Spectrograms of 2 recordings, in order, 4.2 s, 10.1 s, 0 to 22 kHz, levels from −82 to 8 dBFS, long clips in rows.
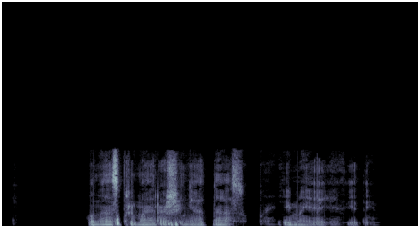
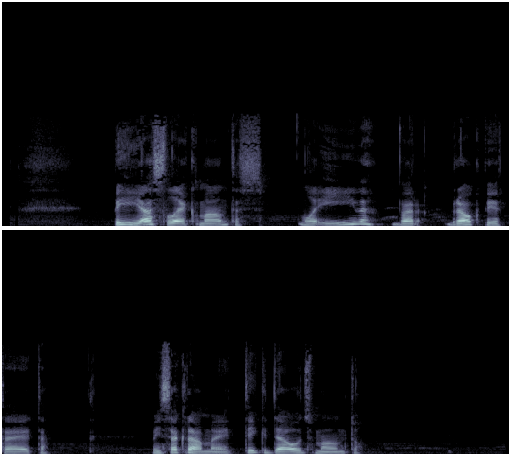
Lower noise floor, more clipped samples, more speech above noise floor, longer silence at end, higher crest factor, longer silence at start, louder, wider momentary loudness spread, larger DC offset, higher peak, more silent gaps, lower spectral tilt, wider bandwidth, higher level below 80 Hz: first, under -90 dBFS vs -72 dBFS; neither; first, over 60 dB vs 47 dB; second, 0.5 s vs 1.5 s; first, 26 dB vs 20 dB; second, 0.85 s vs 1.15 s; about the same, -28 LUFS vs -26 LUFS; first, 21 LU vs 18 LU; neither; about the same, -6 dBFS vs -6 dBFS; first, 2.46-2.57 s vs none; second, -3 dB/octave vs -5.5 dB/octave; second, 8 kHz vs 11.5 kHz; first, -62 dBFS vs -70 dBFS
